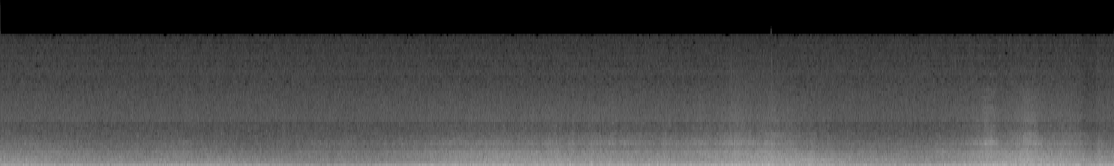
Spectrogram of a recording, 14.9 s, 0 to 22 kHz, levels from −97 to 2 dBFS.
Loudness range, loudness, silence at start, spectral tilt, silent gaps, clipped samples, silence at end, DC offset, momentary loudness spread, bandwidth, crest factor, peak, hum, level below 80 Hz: 5 LU; -35 LUFS; 0 s; -4.5 dB/octave; none; under 0.1%; 0 s; 0.3%; 7 LU; 17.5 kHz; 16 dB; -20 dBFS; none; -52 dBFS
